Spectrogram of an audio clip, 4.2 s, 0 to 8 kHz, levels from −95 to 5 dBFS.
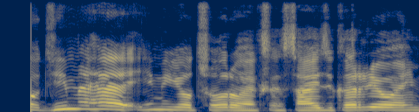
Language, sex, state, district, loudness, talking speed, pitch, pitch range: Marwari, male, Rajasthan, Churu, -17 LUFS, 130 wpm, 180 Hz, 170-200 Hz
